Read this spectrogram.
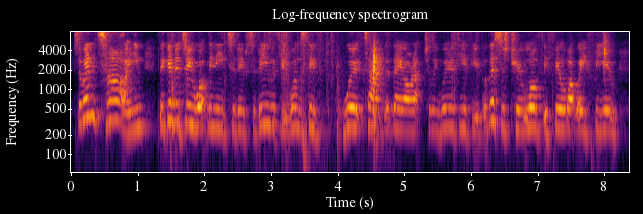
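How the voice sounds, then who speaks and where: High, mellow-voiced middle-aged woman, slightly croaky. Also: fairly even intonation, a little fast, few pauses, slight background noise. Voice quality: slightly croaky when hot. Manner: reassuring, repeats points in parallel phrases. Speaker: tarot reader, live show host. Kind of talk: live tarot love reading to viewers.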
